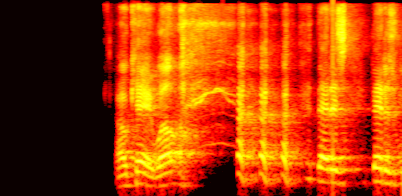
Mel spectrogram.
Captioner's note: laughs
